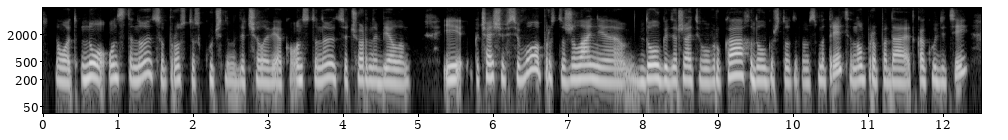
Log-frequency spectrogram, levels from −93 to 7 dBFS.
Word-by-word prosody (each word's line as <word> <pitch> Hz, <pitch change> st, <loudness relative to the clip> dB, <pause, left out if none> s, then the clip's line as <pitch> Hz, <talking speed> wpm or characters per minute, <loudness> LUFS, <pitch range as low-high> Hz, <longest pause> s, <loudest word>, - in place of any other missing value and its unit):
вот, 180 Hz, -4 st, 0 dB
но 220 Hz, +1 st, +5 dB
он 215 Hz, +1 st, +3 dB
становится 220 Hz, +1 st, -1 dB
просто 195 Hz, 0 st, -4 dB
скучным 165 Hz, -, -7 dB
для -, -, -3 dB
человека, 175 Hz, -2 st, -2 dB
он 195 Hz, -, +1 dB
становится 200 Hz, +1 st, -2 dB
чёрно-белым, 180 Hz, -3 st, 0 dB, 0.4 s
и 205 Hz, +1 st, +4 dB, 0.2 s
чаще 225 Hz, +1 st, +1 dB
всего 270 Hz, -, +1 dB
просто 205 Hz, -3 st, -4 dB
желание 200 Hz, -2 st, +2 dB
долго 200 Hz, +1 st, +4 dB
держать 190 Hz, +1 st, -1 dB
его 175 Hz, -2 st, -2 dB
в 180 Hz, -, -4 dB
руках, 245 Hz, +7 st, +4 dB
долго 190 Hz, +1 st, +1 dB
что-то 180 Hz, 0 st, -7 dB
там 175 Hz, -1 st, -7 dB
смотреть, 170 Hz, -4 st, -1 dB
оно 195 Hz, +1 st, +1 dB
пропадает 180 Hz, -2 st, -1 dB
как 190 Hz, -2 st, -3 dB
у -, -, +2 dB
детей, 180 Hz, -, -2 dB
195 Hz, 145 wpm, -19 LUFS, 180-210 Hz, 0.4 s, но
